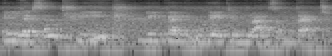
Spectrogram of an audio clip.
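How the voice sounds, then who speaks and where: Woman, Bengali accent, native Bengali speaker, English teacher, didactic questioning and repetition, distant mic, loud noise. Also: fairly high pitch, very animated, moderate pace, very echoey. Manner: didactic, asks questions and repeats key words. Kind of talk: classroom lesson, reading aloud and explaining word by word.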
